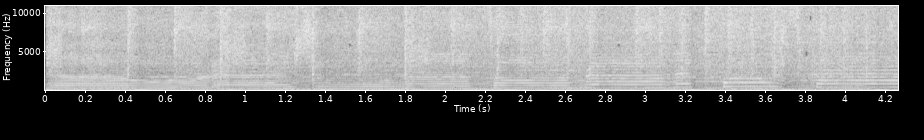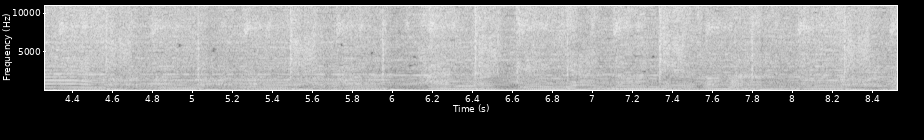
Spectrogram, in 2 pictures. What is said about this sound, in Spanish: la canción …, por si no la habéis escuchado,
